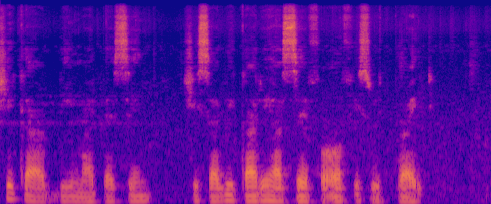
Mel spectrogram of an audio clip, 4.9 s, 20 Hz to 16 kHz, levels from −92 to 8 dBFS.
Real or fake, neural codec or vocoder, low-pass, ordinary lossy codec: real; none; 14.4 kHz; none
